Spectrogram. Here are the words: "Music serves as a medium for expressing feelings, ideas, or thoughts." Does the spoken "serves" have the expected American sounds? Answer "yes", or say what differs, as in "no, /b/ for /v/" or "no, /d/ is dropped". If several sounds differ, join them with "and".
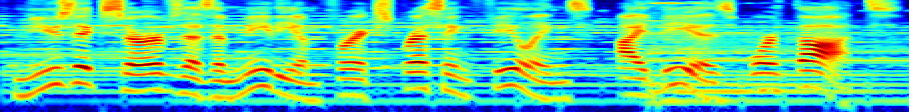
yes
